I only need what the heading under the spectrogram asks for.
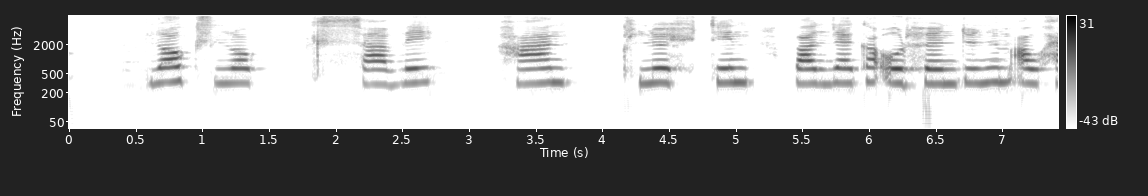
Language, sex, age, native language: Icelandic, male, 11, Icelandic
